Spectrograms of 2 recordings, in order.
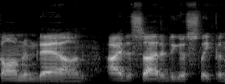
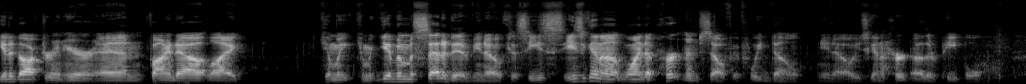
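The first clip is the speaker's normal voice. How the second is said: normal talking voice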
